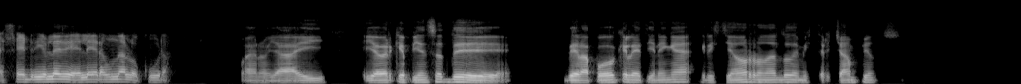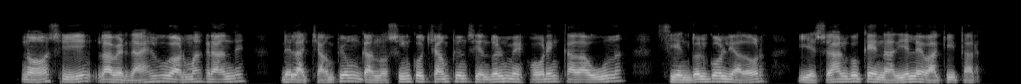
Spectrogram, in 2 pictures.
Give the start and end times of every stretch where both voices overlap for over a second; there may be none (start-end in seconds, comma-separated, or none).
none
